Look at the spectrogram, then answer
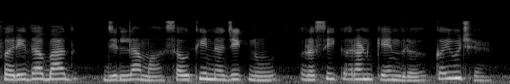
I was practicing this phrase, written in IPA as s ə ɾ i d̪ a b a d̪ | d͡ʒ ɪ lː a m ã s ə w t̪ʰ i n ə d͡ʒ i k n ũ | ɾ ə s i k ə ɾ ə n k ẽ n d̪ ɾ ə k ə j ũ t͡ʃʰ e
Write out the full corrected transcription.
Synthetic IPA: f ə ɾ i d̪ a b a d̪ | d͡ʒ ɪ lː a m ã s ə w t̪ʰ i n ə d͡ʒ i k n ũ | ɾ ə s i k ə ɾ ə ɳ k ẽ n d̪ ɾ ə k ə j ũ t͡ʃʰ e

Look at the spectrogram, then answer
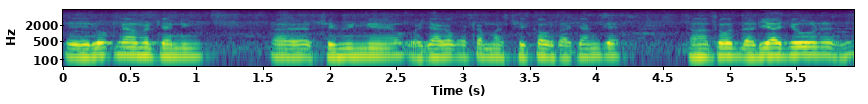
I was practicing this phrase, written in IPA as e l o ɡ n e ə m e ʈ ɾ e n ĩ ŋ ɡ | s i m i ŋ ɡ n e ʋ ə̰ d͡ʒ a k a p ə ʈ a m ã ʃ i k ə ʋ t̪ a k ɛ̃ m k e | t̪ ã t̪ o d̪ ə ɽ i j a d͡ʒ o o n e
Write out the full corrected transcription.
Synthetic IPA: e l o k n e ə m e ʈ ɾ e n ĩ ŋ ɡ | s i m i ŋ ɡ n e ʋ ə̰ d͡ʒ a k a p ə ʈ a m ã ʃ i k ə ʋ t̪ a k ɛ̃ m k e | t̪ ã t̪ o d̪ ə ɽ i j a d͡ʒ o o n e

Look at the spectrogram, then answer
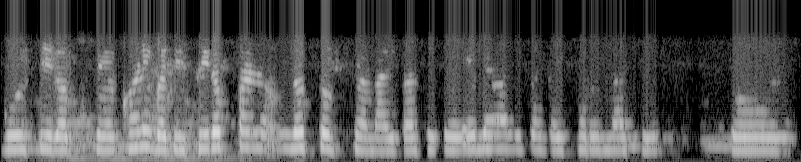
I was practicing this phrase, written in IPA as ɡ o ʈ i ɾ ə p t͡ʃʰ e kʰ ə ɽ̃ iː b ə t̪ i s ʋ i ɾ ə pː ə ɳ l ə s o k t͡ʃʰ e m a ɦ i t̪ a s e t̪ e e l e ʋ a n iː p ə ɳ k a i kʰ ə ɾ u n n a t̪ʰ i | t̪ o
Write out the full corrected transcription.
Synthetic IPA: ɡ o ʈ i ɾ ə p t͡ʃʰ e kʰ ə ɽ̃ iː b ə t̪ i s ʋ i ɾ ə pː ə ɳ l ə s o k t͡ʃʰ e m a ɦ i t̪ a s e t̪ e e l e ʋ a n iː p ə ɳ k a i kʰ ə ɾ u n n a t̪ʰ i | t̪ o

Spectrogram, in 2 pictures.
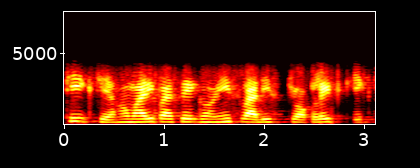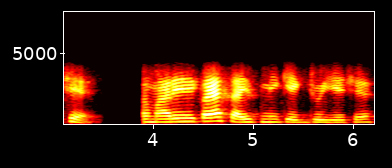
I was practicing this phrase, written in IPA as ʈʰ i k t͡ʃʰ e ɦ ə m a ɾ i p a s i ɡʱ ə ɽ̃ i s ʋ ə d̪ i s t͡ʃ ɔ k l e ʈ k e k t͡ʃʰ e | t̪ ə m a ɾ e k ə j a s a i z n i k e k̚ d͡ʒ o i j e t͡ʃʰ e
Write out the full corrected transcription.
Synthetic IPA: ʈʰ i k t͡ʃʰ e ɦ ə m a ɾ i p a s e ɡʱ ə ɽ̃ i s ʋ a d̪ i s t͡ʃ ɔ k l e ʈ k e k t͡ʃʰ e | t̪ ə m a ɾ e k ə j a s a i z n i k e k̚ d͡ʒ o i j e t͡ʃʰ e

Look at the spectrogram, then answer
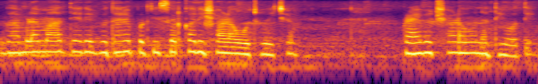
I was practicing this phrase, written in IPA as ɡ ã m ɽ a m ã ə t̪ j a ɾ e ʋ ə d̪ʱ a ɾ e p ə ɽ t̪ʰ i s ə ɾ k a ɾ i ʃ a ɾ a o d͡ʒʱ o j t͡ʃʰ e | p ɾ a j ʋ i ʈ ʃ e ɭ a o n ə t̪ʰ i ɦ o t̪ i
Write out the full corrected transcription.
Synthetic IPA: ɡ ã m ɽ a m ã ə t̪ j a ɾ e ʋ ə d̪ʱ a ɾ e p ə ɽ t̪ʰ i s ə ɾ k a ɾ i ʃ a ɭ a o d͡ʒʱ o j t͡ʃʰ e | p ɾ a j ʋ e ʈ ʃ a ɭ a o n ə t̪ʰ i ɦ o t̪ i

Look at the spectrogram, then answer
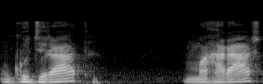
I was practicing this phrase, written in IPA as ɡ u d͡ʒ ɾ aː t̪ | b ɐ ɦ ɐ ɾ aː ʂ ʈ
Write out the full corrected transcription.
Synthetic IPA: ɡ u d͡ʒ ɾ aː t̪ | m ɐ ɦ a ɾ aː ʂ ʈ

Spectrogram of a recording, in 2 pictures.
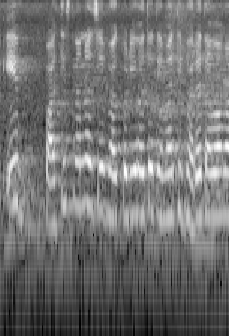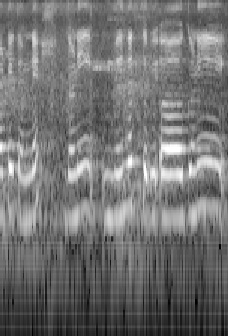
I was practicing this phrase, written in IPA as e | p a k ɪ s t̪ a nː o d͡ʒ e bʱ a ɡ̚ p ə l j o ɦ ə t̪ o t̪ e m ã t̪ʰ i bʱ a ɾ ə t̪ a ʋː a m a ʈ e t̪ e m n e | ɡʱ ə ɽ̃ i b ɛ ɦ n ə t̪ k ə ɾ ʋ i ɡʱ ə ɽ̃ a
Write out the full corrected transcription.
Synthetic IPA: e | p a k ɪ s t̪ a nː o d͡ʒ e bʱ a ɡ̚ p ə ɽ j o ɦ ə t̪ o t̪ e m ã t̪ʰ i bʱ a ɾ ə t̪ a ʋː a m a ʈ e t̪ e m n e | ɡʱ ə ɽ̃ i m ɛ ɦ n ə t̪ k ə ɾ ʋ i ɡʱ ə ɽ̃ i

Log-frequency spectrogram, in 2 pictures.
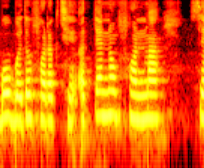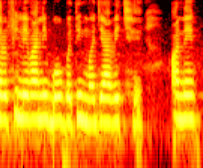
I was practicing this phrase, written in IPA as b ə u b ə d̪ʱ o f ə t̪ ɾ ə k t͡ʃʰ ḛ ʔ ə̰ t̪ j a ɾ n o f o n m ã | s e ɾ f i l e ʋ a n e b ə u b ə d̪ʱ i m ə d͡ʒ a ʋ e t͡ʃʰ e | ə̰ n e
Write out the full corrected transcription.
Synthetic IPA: b ə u b ə d̪ʱ o f ə ɾ ə k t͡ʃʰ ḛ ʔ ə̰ t̪ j a ɾ n o f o n m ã | s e l f i l e ʋ a n i b ə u b ə d̪ʱ i m ə d͡ʒ a ʋ e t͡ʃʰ e | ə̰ n e

